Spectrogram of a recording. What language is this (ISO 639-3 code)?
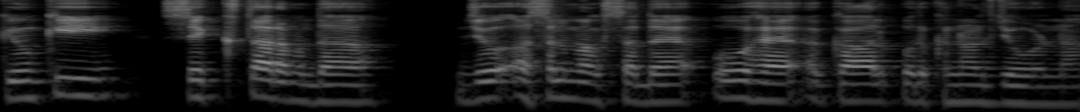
pan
